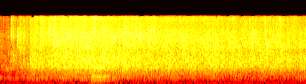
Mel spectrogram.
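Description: An audience claps steadily for several seconds, a dense, even patter of many hands with no voices over it, holding at a fairly constant level until the end.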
